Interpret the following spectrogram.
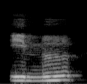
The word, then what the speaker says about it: ému: Ému, we don't understand very well, but I know it's difficult because of these high notes. Ému, but you can open more, so it's difficult to pronounce well here.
